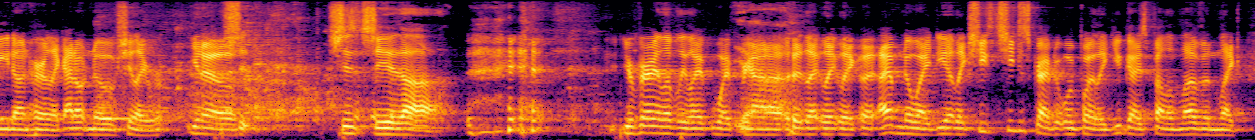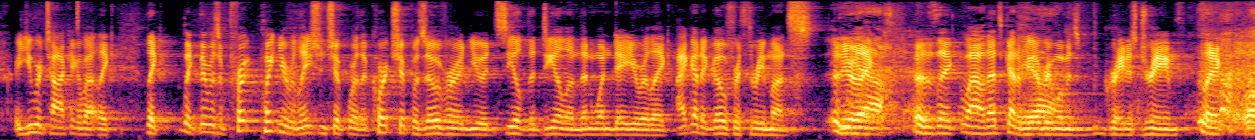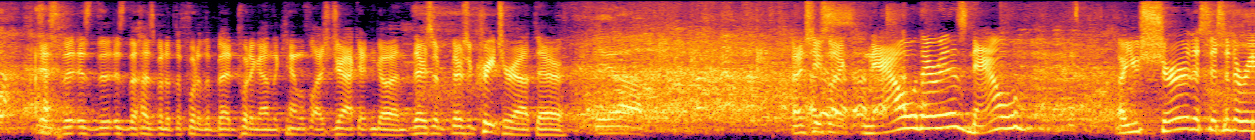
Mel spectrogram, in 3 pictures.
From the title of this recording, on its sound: LIVE from Bridgetown 2015!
